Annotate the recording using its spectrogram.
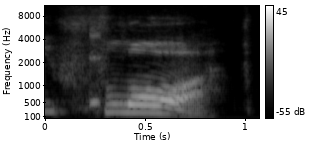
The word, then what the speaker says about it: Flaa: J Floor, or spelled FLAA. Fla pronounces floor, an Orioles pitcher.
